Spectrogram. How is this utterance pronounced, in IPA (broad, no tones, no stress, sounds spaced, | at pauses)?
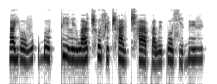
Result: a j o v | ɓ o tː i l i w a ʈ͡ʂʰ o ɕ o ʈ͡ʂʰ a z ʈ͡ʂʰ a p a w y p o ɕ i ɓ y v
